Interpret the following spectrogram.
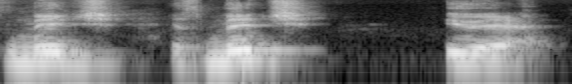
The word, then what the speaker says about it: Midjur: Midjur, is that how it's pronounced? Midjur, yeah, Midjur. Midjur. Yeah, he's Scottish, so it's Midge Ur.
